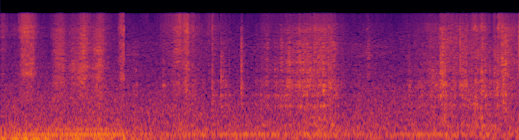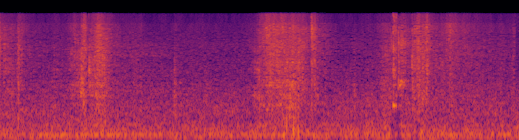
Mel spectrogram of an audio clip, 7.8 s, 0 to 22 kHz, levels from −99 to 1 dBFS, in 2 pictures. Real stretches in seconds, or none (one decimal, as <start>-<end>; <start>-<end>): 1.5-7.8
